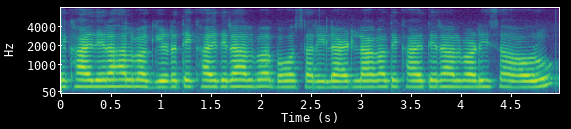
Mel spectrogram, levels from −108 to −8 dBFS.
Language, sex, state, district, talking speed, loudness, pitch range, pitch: Bhojpuri, female, Uttar Pradesh, Ghazipur, 240 wpm, -19 LUFS, 220-230 Hz, 225 Hz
